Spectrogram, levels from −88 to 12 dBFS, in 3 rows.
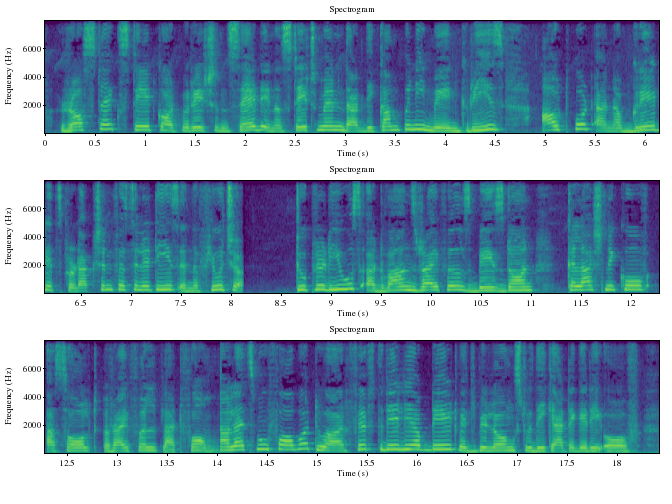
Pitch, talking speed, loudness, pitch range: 245 Hz, 150 wpm, -11 LUFS, 215-290 Hz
